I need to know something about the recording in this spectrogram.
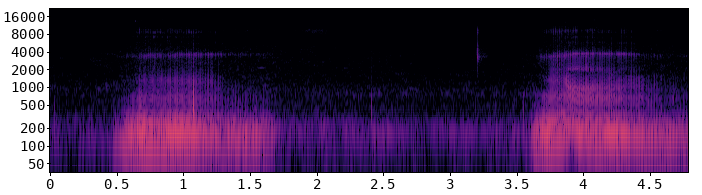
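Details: An angry domestic cat growls in deep, rasping, drawn-out bursts, each over a second long with short pauses between, as a woman sitting beside it quietly tells it not to growl like a dog or get angry.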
